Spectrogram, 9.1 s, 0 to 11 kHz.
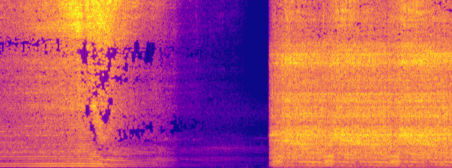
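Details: Sachs 50S, freshly overhauled 6-speed with bored original cylinder (75cc), two-ring piston (L-ring plus standard), used Ultra 80 clutch basket with needle bearings, untuned, about 1000 km: a thin high whine on throttle lift-off. Owner suspects piston rings, though no play was found.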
